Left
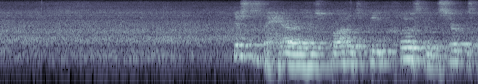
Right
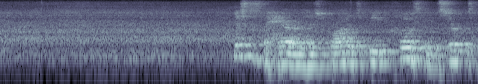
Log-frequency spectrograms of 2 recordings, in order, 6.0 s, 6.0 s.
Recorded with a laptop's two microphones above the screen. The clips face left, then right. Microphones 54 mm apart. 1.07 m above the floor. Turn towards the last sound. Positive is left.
turn(degrees=-25)  # may be behind; listen again after turning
